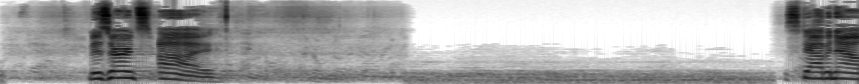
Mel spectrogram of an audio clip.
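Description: A woman reads out names over a microphone in a large echoing hall.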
